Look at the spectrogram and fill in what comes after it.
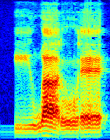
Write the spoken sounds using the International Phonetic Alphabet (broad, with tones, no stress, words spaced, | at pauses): iː˨wa˦˨ ɾoː˨ɾɛ˦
